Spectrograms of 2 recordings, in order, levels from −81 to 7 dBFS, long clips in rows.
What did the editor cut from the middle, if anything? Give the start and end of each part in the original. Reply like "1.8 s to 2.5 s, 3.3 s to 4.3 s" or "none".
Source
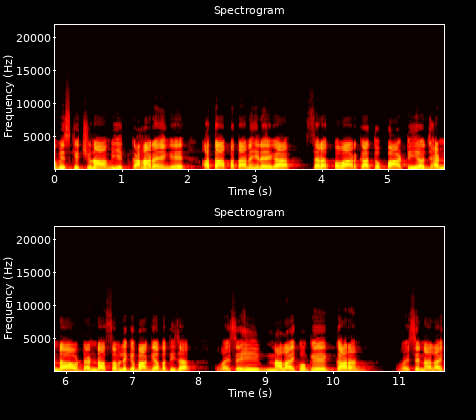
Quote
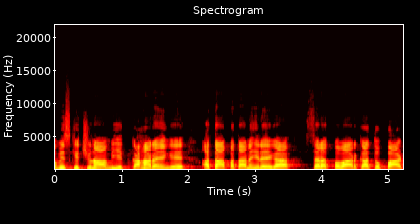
none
